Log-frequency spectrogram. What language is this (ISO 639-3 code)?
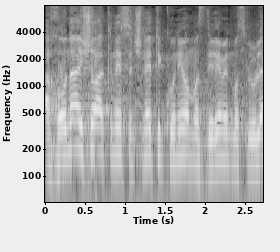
heb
